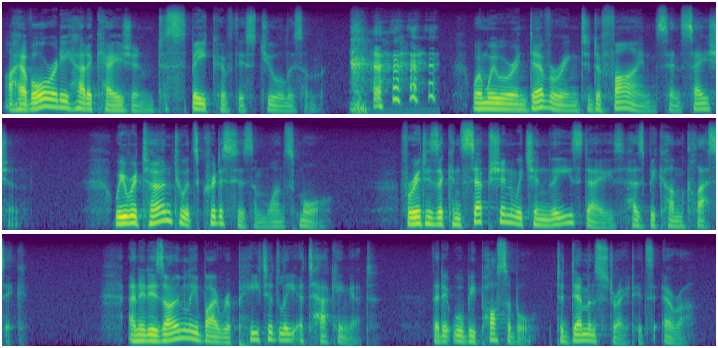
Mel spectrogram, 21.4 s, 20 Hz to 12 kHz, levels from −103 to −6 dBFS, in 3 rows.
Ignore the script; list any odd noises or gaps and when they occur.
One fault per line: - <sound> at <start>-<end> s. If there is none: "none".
- laugh at 3.5-4.4 s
